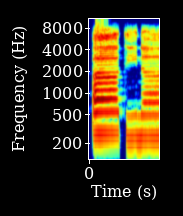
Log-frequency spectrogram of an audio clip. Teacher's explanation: آتینا الف مد آیا 2 کاؤنٹ لمبا کریں گے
